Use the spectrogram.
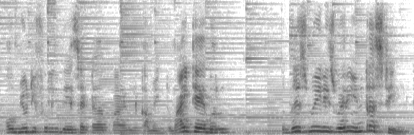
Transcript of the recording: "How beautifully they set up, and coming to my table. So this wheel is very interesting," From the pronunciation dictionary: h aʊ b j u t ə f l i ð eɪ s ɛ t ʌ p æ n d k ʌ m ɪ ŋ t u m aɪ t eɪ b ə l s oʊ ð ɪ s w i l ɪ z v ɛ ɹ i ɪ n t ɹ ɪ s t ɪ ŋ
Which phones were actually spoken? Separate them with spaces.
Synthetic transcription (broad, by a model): h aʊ b j u t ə f l i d eɪ s ɛ t ʌ p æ n d k ʌ m ɪ ŋ t u m aɪ t eɪ b ə l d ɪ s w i n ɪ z v ɛ ɹ i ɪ n t ɹ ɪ s t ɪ ŋ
